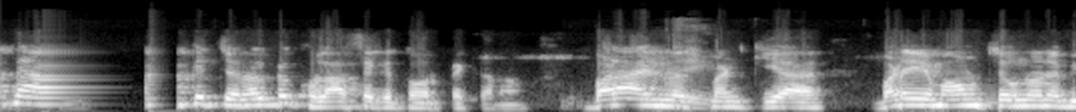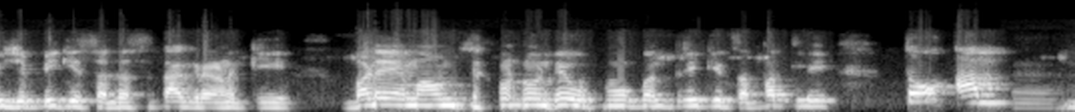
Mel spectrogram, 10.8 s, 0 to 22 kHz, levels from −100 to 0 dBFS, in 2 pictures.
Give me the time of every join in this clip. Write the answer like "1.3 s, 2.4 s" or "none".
none

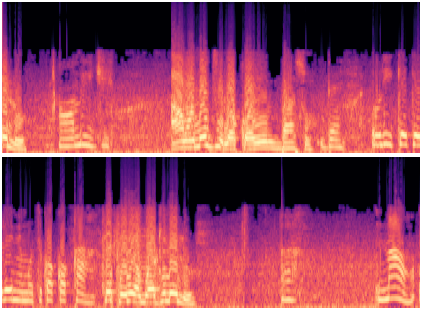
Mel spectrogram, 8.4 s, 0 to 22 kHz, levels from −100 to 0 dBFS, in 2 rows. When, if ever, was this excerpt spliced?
3.5 s

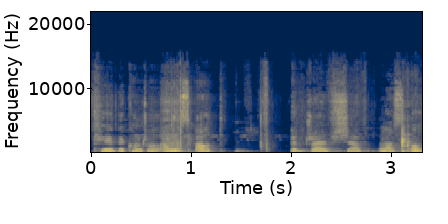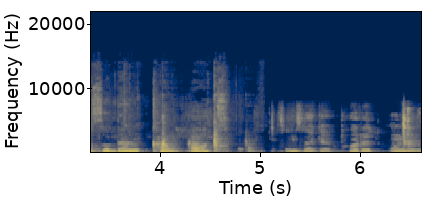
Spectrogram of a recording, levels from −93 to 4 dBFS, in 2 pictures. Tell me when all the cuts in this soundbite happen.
5.1 s

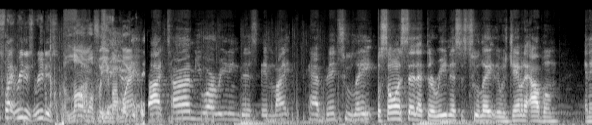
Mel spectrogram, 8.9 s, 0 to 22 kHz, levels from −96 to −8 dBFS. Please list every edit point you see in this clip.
0.9 s, 2.1 s, 5.6 s

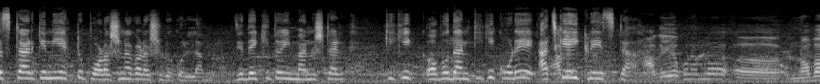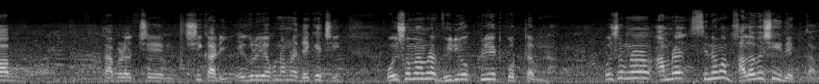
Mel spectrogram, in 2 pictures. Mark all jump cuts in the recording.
none

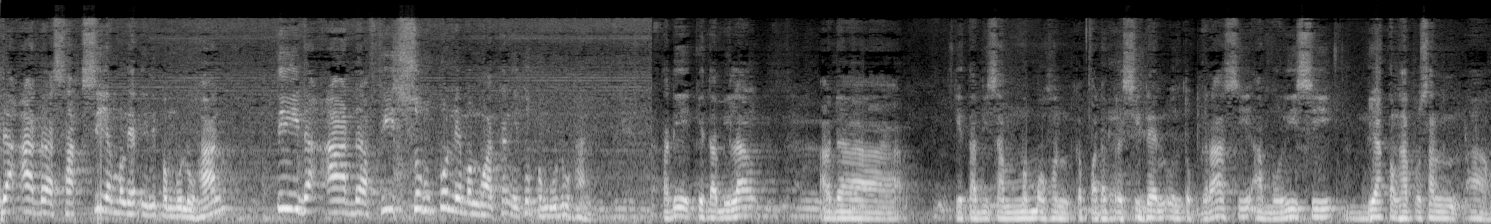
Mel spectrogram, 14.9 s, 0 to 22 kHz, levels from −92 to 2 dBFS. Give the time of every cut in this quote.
6.6 s

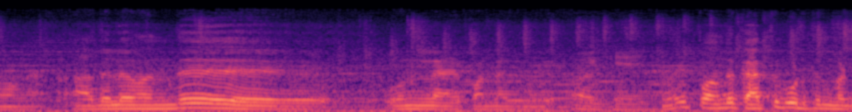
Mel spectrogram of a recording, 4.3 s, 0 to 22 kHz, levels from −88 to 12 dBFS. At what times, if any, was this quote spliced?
3.3 s

